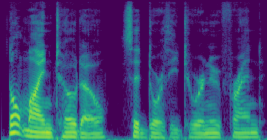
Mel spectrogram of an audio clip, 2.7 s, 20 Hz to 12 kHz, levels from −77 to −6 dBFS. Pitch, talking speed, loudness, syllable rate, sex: 100 Hz, 200 wpm, -20 LUFS, 5.0 syllables/s, male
